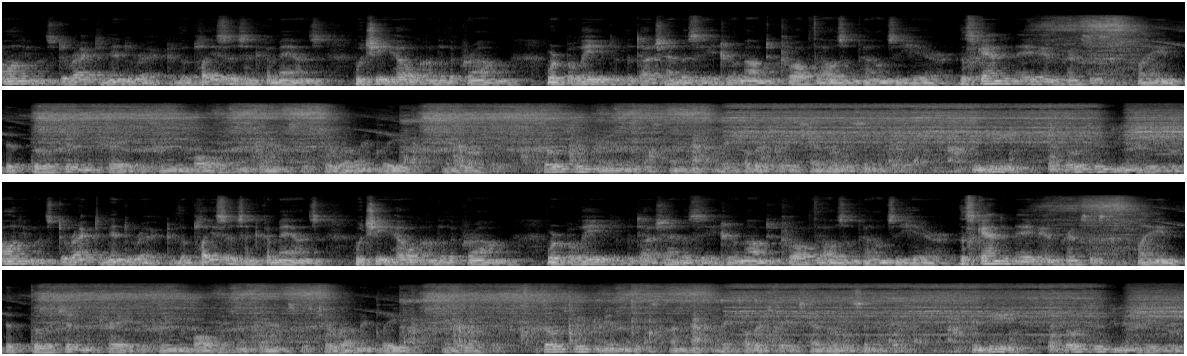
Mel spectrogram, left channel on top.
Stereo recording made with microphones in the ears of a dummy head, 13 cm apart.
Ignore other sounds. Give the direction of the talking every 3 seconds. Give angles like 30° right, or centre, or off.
40° right, 10° left, 30° left, 30° right, 30° right, 30° right, 30° right, 30° right.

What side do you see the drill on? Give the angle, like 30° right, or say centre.
50° left.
